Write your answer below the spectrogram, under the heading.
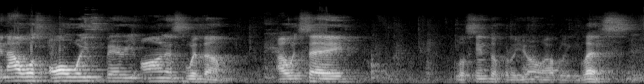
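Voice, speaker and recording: With audible room echo and noticeable background noise, a man of fairly high pitch talks at a moderate pace, with ordinary pitch variation and long, frequent pauses. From Mexico, raised in Kentucky and North Carolina from age 7. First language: Spanish. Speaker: comedian. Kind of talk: stand-up. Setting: stage with audience.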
